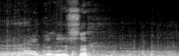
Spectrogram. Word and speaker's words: Bogalusa: Yeah, so essentially, if all goes well, we hit 70 miles, we'll be in Bogalusa. That's how you say it.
